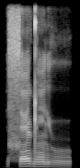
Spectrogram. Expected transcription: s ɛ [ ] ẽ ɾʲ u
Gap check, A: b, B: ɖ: B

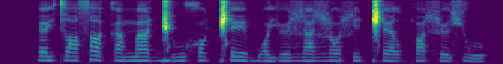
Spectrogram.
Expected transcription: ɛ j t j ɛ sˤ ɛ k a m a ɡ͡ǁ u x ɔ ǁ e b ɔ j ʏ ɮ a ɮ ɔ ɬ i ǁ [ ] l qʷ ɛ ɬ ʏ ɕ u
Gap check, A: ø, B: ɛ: B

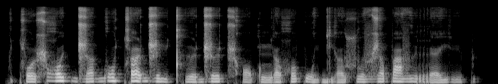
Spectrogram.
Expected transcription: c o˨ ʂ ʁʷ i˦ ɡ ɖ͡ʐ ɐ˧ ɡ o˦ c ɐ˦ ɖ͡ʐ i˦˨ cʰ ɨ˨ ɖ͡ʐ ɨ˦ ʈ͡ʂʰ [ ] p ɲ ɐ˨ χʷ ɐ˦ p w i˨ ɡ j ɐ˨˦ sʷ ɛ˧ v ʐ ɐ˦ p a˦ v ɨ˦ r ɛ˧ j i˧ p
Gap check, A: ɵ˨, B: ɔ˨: B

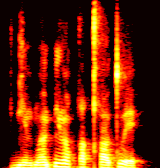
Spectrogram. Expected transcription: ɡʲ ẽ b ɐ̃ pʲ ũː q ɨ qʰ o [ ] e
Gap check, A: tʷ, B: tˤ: A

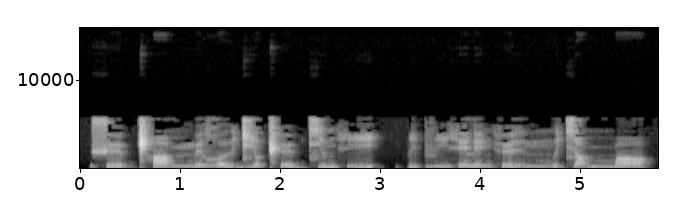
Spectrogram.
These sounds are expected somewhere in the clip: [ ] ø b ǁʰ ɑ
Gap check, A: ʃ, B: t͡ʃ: A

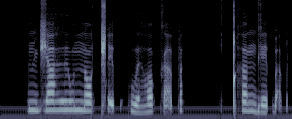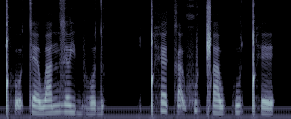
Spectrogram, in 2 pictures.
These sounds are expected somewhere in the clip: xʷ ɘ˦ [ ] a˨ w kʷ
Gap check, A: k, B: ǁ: B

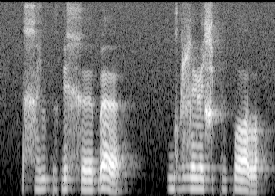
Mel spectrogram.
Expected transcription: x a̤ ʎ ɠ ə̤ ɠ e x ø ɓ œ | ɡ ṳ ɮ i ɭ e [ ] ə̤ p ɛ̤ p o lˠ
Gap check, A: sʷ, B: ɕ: B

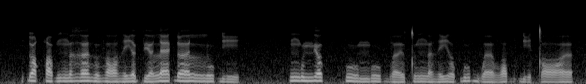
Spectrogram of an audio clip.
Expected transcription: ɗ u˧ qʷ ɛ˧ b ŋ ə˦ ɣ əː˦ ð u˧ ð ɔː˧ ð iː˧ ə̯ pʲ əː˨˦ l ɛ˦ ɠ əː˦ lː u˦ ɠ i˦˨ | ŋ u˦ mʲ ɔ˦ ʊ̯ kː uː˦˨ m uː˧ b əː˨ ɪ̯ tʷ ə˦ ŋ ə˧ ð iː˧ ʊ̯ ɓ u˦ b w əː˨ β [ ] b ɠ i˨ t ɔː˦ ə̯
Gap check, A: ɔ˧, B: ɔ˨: A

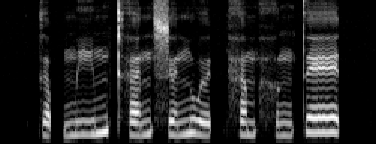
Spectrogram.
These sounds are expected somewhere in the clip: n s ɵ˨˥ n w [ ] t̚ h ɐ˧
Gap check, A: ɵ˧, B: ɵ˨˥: B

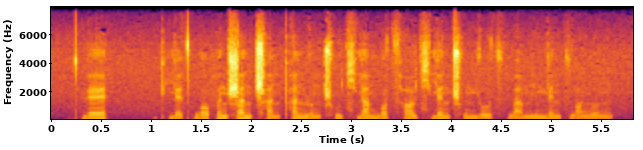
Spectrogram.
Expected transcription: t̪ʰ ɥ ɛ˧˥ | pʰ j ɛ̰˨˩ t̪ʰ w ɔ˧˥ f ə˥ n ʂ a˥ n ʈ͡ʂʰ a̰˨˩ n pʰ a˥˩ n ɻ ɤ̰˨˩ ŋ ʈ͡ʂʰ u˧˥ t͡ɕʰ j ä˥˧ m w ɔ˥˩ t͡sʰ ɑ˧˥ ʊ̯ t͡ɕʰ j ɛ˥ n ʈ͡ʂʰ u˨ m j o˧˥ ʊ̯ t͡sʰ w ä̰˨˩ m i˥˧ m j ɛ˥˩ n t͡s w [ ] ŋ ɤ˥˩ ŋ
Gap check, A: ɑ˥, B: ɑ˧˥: B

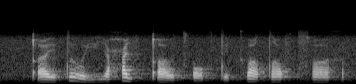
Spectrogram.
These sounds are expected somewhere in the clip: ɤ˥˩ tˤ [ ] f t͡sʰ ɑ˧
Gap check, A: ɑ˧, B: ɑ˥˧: A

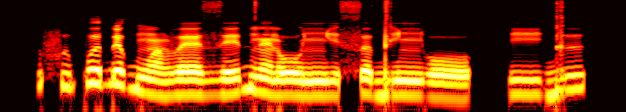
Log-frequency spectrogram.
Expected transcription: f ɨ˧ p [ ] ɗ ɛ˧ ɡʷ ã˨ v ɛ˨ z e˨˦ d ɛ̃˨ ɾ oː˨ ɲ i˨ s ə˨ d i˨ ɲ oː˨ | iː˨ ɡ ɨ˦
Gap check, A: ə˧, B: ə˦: B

